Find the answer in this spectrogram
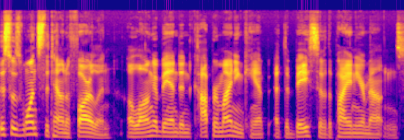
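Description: A man in a plain, everyday voice speaks at a fairly quick pace with medium pitch and lively intonation, captured in a very clean recording with a silent background. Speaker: radio essayist and geology teacher. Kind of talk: scripted nature documentary narration, read aloud as a radio essay. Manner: measured, calm, even-paced and formal, with a vivid storytelling lilt; clearly enunciated with authoritative, educational tone.

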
